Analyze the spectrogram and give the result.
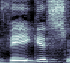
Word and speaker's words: vagus: Tip number five, and this is a big one, is doing vagus nerve activation. I know. Vagus is V-A-G-U-S, not like Las Vegas. Okay. It's spelled differently.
